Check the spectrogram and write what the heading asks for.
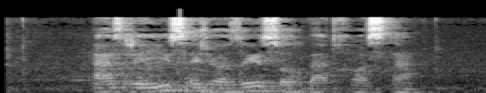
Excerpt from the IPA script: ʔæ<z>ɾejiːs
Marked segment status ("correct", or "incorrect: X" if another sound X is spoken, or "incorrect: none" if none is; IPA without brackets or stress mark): correct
